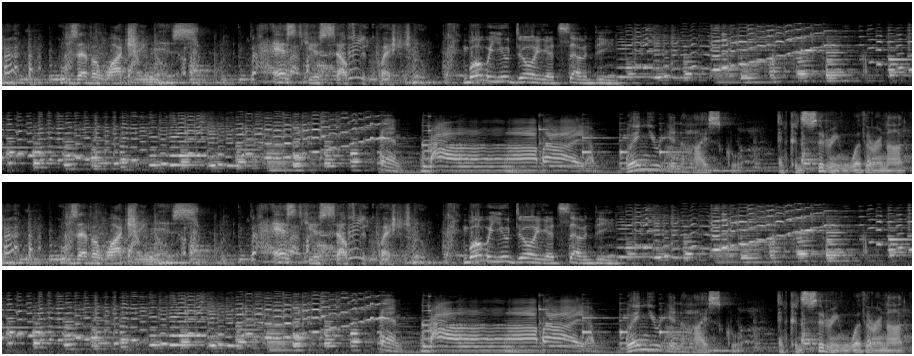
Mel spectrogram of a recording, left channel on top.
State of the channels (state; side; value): noise; right; rumble, 28 dB below the sound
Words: Who's ever watching this? Ask yourself the question. What were you doing at 17? And when you're in high school and considering whether or not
